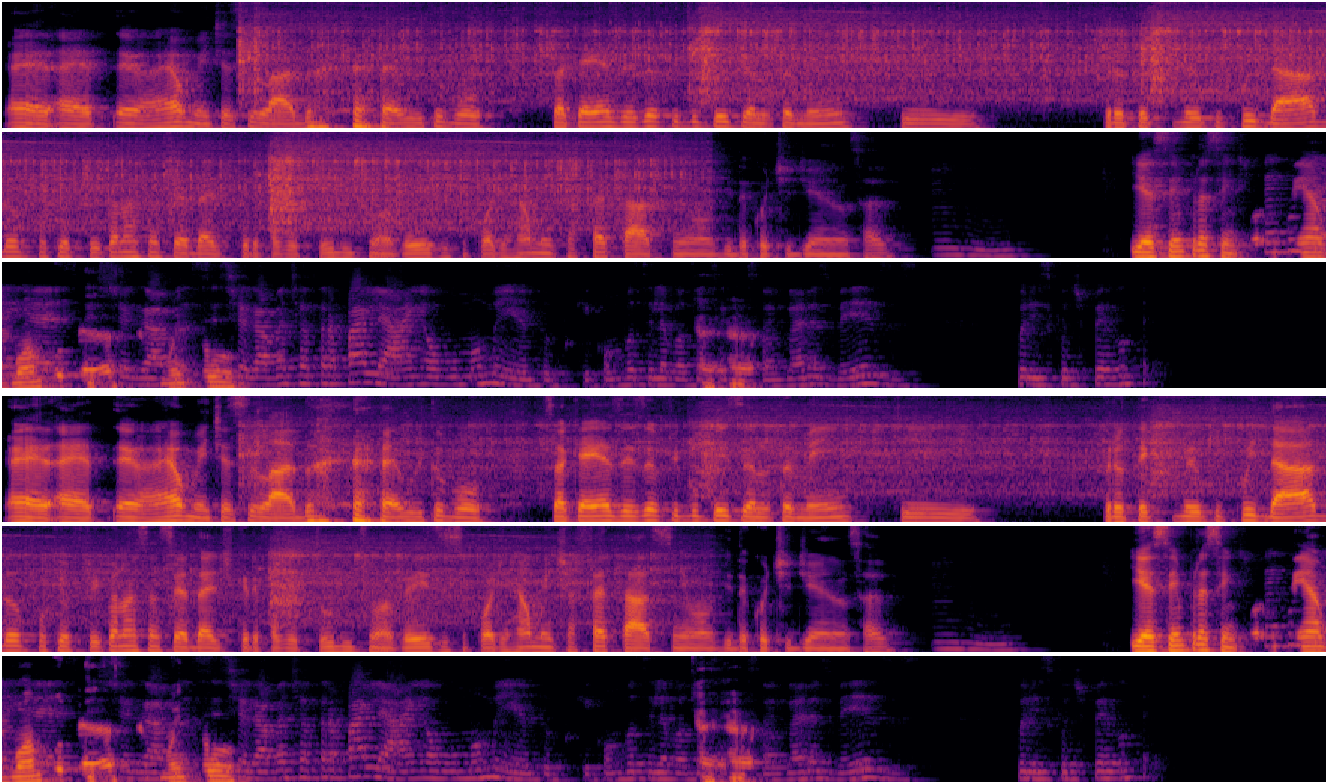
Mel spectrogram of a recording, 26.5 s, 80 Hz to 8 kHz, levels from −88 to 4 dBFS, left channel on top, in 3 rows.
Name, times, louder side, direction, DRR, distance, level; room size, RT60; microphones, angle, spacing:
voice 1, 0.0-5.7 5.9-6.5 7.3-14.8 16.3-18.4 18.7-19.2 22.3-22.7, right 4 dB, 55° right, 15 dB, 0.9 m, -29 dB
sound 1, 1.6-13.6, left 4 dB, 30° left, 1.6 m, -39 dB
voice 2, 15.0-15.6 16.4-16.8 17.2-23.7 24.4-25.3, equal, 15° left, 2 dB, 3.2 m, -48 dB
9.6 x 8.9 x 6.9 m, 0.38 s
head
